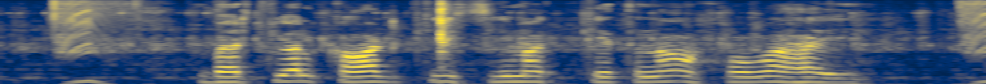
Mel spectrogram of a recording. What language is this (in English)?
Magahi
